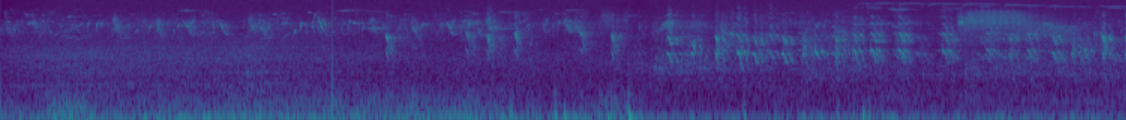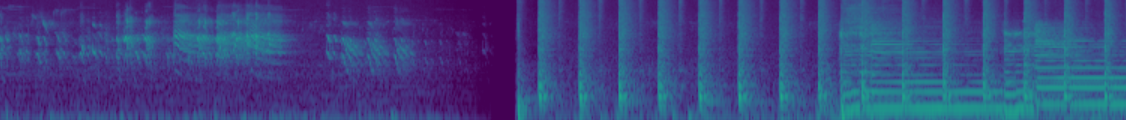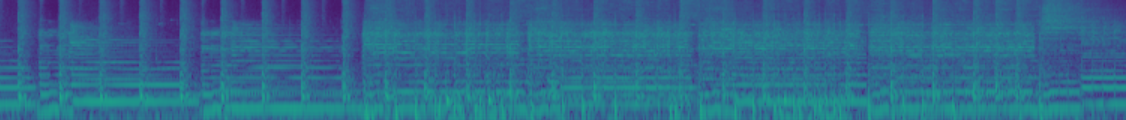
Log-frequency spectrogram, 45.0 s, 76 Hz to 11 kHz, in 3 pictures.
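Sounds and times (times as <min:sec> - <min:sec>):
flock of birds chirping: 0:00.0 - 0:21.6, 0:28.7 - 0:44.0.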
